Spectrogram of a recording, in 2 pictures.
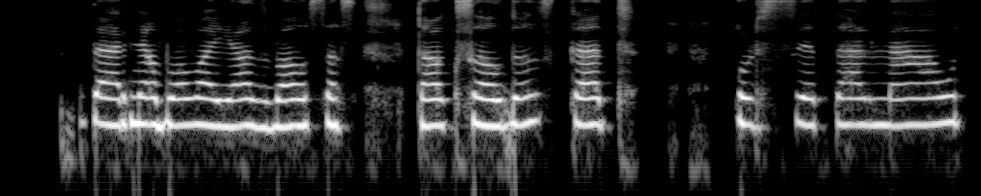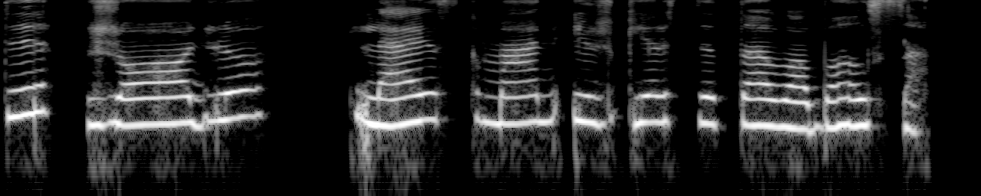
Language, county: Lithuanian, Vilnius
